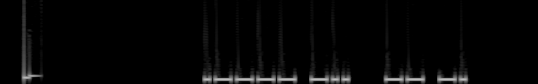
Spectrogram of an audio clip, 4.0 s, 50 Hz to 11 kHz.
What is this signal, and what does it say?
Morse code, heard as a keyed tone, about 30 wpm, 700 Hz. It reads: 1D MN
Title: Field Day Exchanges - 30wpm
